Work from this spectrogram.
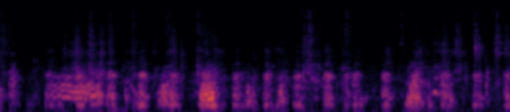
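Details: Siberian Husky puppies whining and whimpering in a dense run of overlapping harmonic cries, with short pauses between bursts and several voices at once.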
